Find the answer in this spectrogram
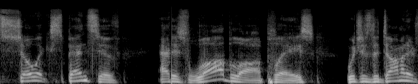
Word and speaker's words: Loblaw: Oh, Bob Loblaw. It's Loblaw. Bob Loblaw. And it's spelled the same exact way.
